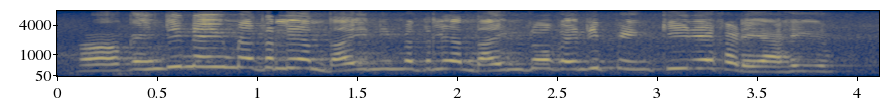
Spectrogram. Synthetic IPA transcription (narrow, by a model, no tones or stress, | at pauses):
akə̃ĩnd̪iːnəĩːmɛ̃t̪əliãnd̪aːiːnĩːmɛ̃t̪̬əliãnd̪aːiniːt̪õːkə̃ĩnd̪iːpɪ̃ŋkiːnẽːkʰəɽeːaːɦe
